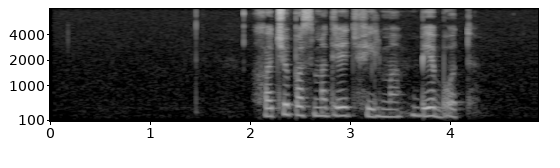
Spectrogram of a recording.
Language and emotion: Russian, neutral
